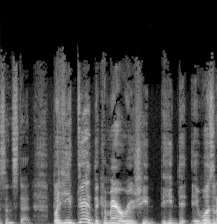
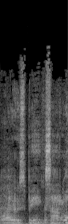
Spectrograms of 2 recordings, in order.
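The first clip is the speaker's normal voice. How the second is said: very soft, voiceless repeat; subtle whisper; 13 semitones lower, 15 dB quieter than usual. Pretend. Co-host defending his subtle sarcasm, whispered.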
